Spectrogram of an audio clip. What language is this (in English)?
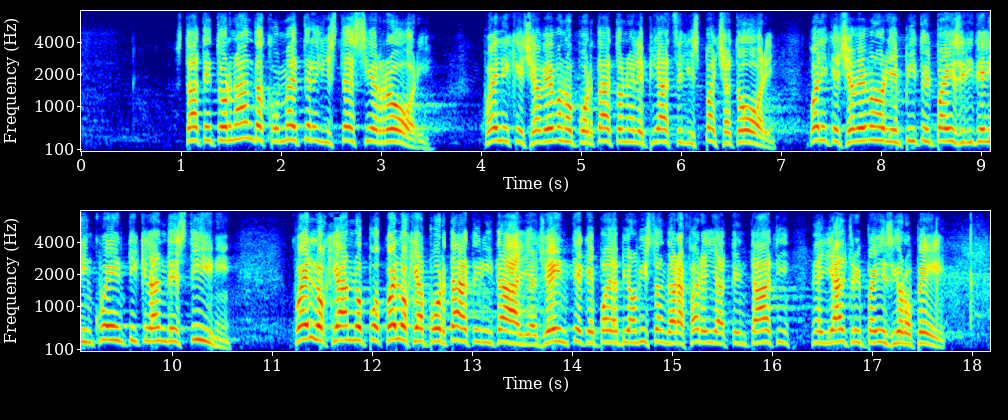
Italian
